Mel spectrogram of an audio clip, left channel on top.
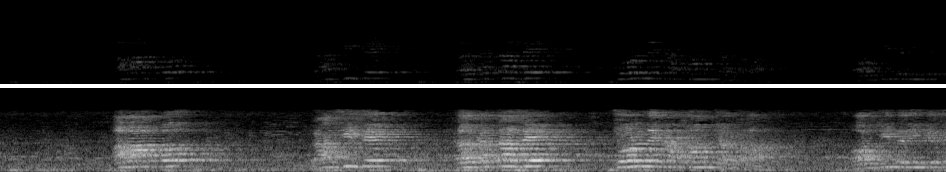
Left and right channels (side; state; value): left; quieter; 39.6 dB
